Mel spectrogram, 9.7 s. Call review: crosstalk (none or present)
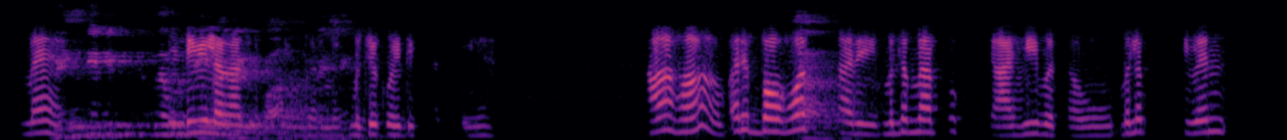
present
